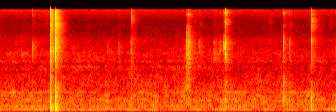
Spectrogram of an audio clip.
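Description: Plastic Lego bricks clicking and knocking as they are handled and pressed together by hand: a series of short sharp clicks, the loudest a double click about a second in.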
